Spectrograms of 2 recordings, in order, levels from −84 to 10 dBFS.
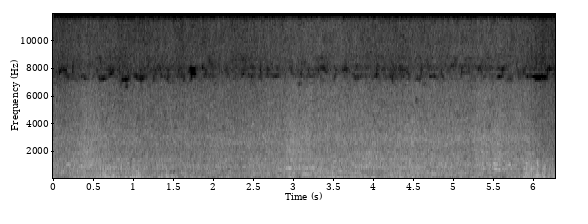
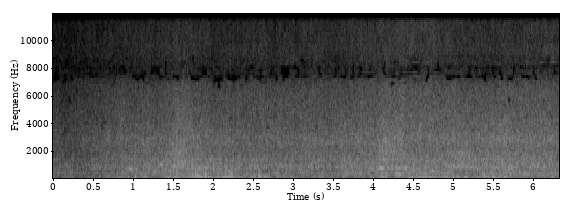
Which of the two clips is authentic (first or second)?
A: second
